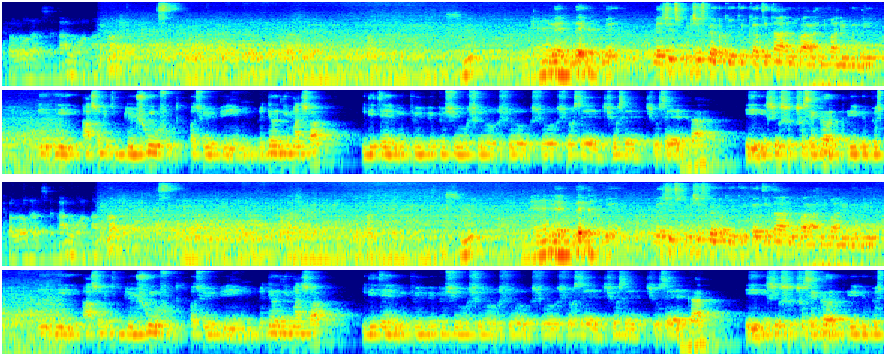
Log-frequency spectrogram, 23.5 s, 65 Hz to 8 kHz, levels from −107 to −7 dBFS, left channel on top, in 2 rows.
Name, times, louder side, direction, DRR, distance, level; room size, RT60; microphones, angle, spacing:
voice 1, 0.1-1.6 2.3-6.4 6.9-8.0 20.8-21.1, right 3 dB, 50° right, 5 dB, 0.4 m, -37 dB
sound 1, 1.2-12.6, equal, 85° right, 0.7 m, -41 dB
voice 2, 7.3-8.2 8.7-11.6 12.2-16.0 16.6-20.9 21.7-23.5, left 2 dB, 30° left, 4 dB, 0.3 m, -35 dB
3.4 x 2.3 x 3.9 m, 0.86 s
head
